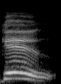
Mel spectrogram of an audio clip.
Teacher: Dia itu kan kalau di Amerika itu dia dibacanya itu go biasa, o-nya dibaca biasa. Tetapi ketika dia British, maka dia itu o-nya itu diganti eu. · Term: diftong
